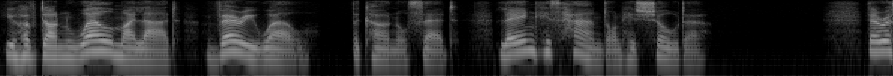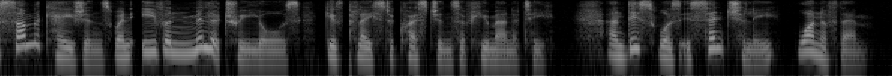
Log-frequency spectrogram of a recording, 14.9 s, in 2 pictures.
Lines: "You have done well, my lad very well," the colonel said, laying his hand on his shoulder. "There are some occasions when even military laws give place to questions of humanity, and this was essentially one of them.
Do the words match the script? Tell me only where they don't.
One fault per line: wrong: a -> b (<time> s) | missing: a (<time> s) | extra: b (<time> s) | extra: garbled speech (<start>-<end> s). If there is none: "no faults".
no faults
